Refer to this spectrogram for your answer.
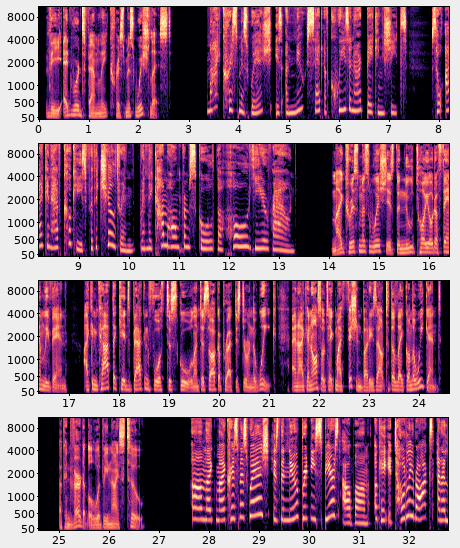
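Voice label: US English, Chargen; Fremdtake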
